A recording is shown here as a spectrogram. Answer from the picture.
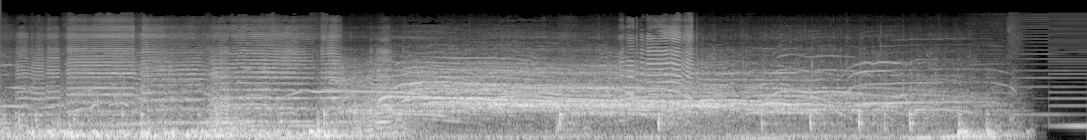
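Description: Brass music with a strong beat, then from about four seconds in a large crowd of students cheering and screaming over it.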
